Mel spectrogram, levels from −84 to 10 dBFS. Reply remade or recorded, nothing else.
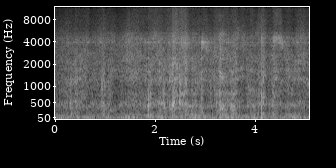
remade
